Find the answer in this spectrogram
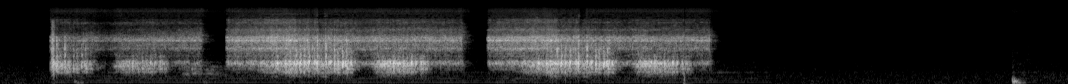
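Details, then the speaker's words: Pleural friction rub in pleurisy, from inflammation of both parietal and visceral pleura: harsh grating, scraping sounds in three bursts with breathing. "Bueno, en caso de una pleuresía, que es una alteración propiamente de la cavidad pleural, que hay una inflamación de las dos pleuras. ¿Y cómo se escucha el roce pleural?"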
